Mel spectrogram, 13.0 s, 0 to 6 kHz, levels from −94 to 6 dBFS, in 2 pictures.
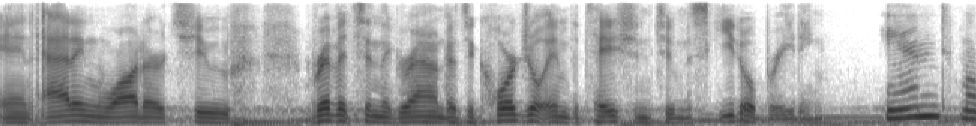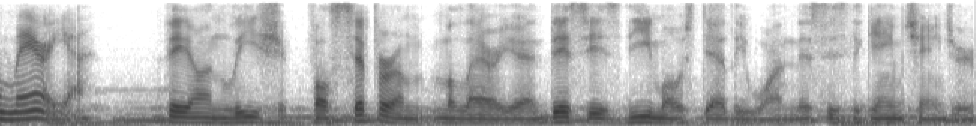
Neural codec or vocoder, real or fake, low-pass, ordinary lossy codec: codec, 16 kHz, 2 kbps, FunCodec, trained on Chinese and English, 25 frames a second; fake; 5.4 kHz; MP3, 48 kbps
